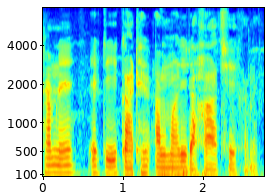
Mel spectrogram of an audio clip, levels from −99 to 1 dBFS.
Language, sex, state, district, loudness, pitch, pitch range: Bengali, male, West Bengal, Alipurduar, -22 LUFS, 110 Hz, 100-125 Hz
